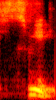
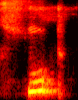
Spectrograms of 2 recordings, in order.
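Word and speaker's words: suite: or is it sweet you people have to pronounce it sweet it is not soup but it is sweet you people can check dictionary mr i have taught you pronunciation second semester somewhere i have taught pronunciation so it is sweet not soup and people can come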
